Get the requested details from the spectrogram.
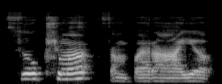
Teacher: ये क्ष यानी क और श मिलके बना है। तो क का उच्चारण भी थोड़ा सुनाई देना चाहिए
